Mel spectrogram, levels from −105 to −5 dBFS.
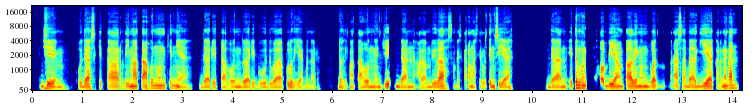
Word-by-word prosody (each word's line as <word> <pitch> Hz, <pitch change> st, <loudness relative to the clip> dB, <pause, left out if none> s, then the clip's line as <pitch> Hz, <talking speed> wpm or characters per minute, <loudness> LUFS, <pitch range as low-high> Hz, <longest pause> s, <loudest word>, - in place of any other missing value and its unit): gym, 95 Hz, -6 st, +2 dB, 0.2 s
udah 100 Hz, 0 st, +4 dB
sekitar 105 Hz, 0 st, -2 dB
5 110 Hz, 0 st, +3 dB
tahun 105 Hz, +5 st, +3 dB
mungkin, 125 Hz, 0 st, -2 dB
ya, 90 Hz, -3 st, -2 dB, 0.2 s
dari 90 Hz, 0 st, -3 dB
tahun 95 Hz, 0 st, -4 dB
2020 90 Hz, +2 st, -2 dB
iya 85 Hz, 0 st, -5 dB
benar, 85 Hz, -2 st, -14 dB, 0.4 s
udah 90 Hz, -, -3 dB
5 90 Hz, +1 st, -8 dB
tahun 90 Hz, +1 st, -2 dB, 0.2 s
nge-gym 105 Hz, +4 st, +1 dB
dan 90 Hz, -, -1 dB, 0.2 s
alhamdulillah 90 Hz, +6 st, +2 dB
sampai 90 Hz, -, -14 dB
sekarang 105 Hz, +2 st, -6 dB
masih 95 Hz, -, -11 dB
rutin, 100 Hz, +3 st, 0 dB
sih, 100 Hz, -2 st, +1 dB
ya. 95 Hz, -, -5 dB, 0.7 s
Dan 90 Hz, +1 st, -1 dB
itu -, -, +3 dB
mungkin 130 Hz, -2 st, +3 dB, 0.2 s
hobi 110 Hz, -1 st, +5 dB
yang 105 Hz, 0 st, +1 dB
paling 105 Hz, 0 st, +5 dB
membuat 105 Hz, -1 st, +2 dB, 0.2 s
merasa 100 Hz, +1 st, -4 dB
bahagia, 105 Hz, +3 st, +3 dB
karena, 100 Hz, +2 st, -1 dB
kan, 135 Hz, 0 st, +4 dB
100 Hz, 150 wpm, -26 LUFS, 90-105 Hz, 0.7 s, hobi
